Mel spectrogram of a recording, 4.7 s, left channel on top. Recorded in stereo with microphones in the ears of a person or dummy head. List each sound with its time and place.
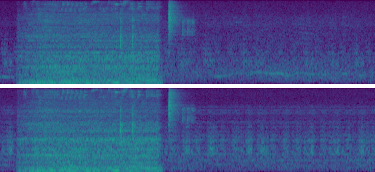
0.2 s a bird: 5° right (ahead or behind), 1.2 m
2.1 s frying: 5° left (ahead or behind), 1.1 m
